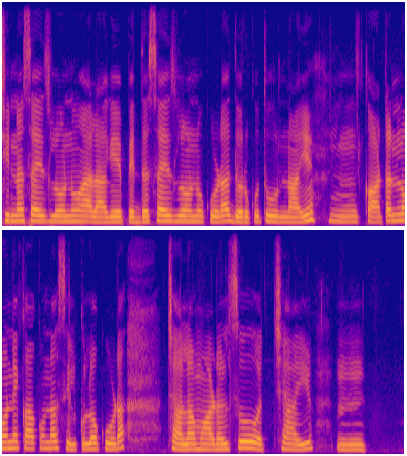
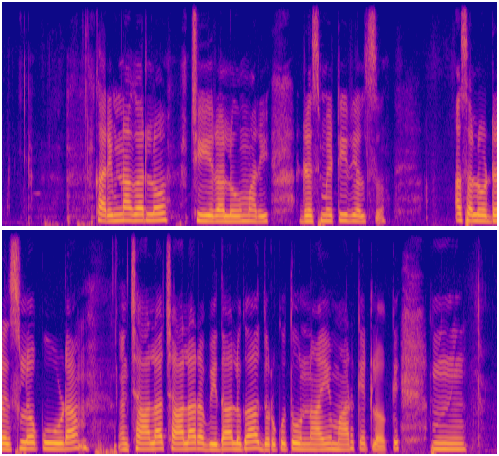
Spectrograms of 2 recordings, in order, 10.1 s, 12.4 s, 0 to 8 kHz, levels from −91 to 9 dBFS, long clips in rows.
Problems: none marked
